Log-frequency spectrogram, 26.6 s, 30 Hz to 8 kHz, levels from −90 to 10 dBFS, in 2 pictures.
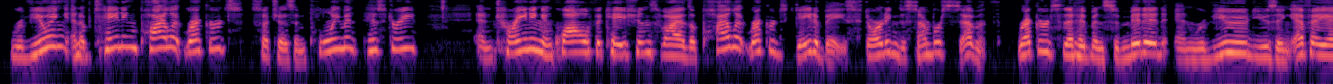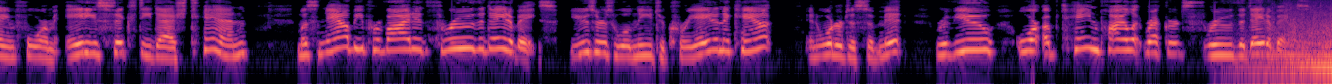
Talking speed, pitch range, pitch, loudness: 135 wpm, 205-305 Hz, 250 Hz, -22 LUFS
